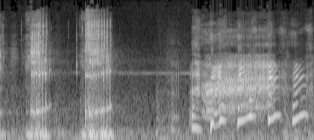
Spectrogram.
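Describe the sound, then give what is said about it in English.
A person's voice imitating boar grunts during a tabletop role-playing game: two rough breathy bursts, then a rapid string of short, guttural, pig-like grunts and snorts, fairly loud and alone. “I guess I'm just trying to curse at her, but it's just boar sounds are coming out.”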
